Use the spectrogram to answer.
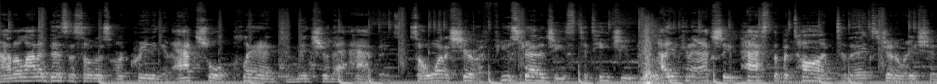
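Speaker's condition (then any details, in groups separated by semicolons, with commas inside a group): No condition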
